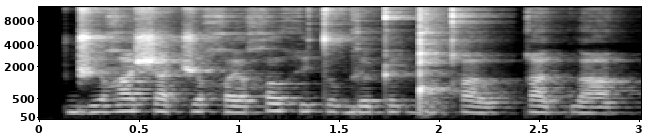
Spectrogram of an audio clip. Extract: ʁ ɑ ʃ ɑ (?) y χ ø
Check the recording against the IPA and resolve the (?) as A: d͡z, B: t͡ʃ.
B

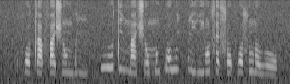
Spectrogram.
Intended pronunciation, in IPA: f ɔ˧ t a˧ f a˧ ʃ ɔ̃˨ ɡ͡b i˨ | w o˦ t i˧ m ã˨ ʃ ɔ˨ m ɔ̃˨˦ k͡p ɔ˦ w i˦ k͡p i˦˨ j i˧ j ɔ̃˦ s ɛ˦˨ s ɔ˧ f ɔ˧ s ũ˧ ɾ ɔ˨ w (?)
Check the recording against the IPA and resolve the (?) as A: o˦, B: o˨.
B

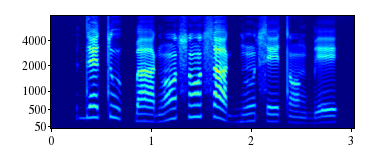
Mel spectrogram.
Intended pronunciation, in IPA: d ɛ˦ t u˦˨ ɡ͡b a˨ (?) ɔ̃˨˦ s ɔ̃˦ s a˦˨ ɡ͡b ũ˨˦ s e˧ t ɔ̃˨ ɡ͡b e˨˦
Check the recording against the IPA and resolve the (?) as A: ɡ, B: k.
A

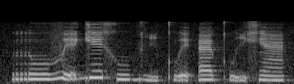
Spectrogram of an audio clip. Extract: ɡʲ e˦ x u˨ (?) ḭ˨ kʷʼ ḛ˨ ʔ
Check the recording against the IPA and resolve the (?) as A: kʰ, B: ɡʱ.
B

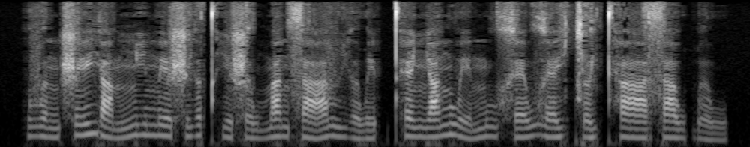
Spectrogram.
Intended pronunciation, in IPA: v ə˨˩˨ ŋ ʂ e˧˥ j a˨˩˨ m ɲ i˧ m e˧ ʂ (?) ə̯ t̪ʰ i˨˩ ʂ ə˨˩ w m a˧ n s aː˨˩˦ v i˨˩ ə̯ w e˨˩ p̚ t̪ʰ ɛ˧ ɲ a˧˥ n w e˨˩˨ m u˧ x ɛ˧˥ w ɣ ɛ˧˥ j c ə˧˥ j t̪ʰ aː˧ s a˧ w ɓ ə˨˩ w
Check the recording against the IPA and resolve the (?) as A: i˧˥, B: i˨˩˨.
A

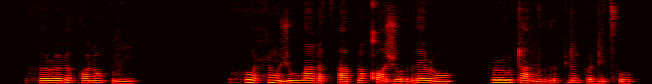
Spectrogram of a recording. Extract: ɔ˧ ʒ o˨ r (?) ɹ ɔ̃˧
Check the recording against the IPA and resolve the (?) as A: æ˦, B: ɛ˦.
B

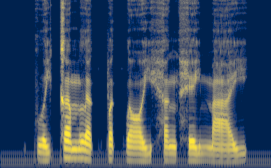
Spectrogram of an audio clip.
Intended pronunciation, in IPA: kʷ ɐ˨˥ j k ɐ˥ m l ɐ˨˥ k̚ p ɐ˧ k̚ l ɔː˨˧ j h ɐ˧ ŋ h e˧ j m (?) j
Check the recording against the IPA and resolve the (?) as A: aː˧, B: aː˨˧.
B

